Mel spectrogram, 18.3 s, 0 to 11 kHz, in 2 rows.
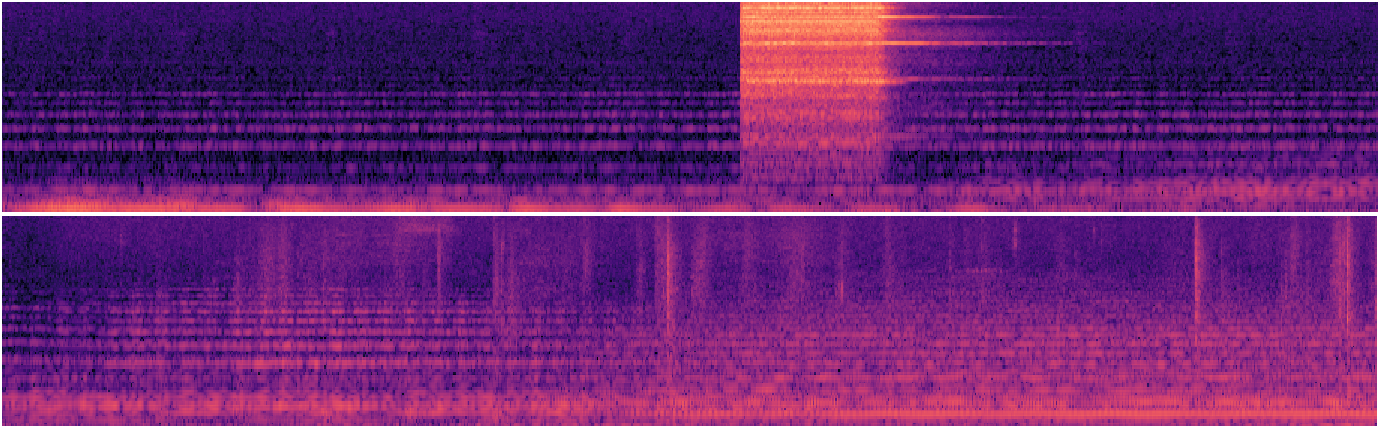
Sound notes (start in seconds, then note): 4.9 bell rings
